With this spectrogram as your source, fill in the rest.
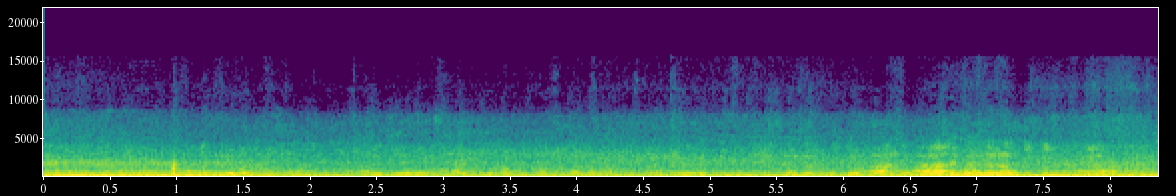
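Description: Men talk nearby in the street.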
